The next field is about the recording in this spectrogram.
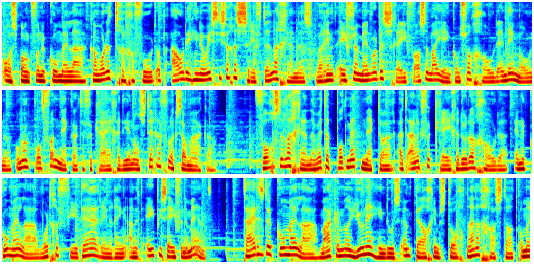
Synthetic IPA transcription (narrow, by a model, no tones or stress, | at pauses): əʔʊːsproŋəkfɑndəkumɛlaːkɑnʋɔɹdəntrɵχəvuːɹtɔpʌwdəɦɪndowɪstisəχəsrɪftəɛnləχɛndəsʋaːrɪnɦətejvənəmɛntʋɔɹt̚bəsχrejvənɑlˠsənbɛjejnkɔmstfɑnχowdəɛndemownənɔmənpɔtfɑnːɛk̚tɔɹtəvəɹkrɛjχəndiənɔnstɛrəfələksɑwmaːkə̰n | v̥ɔlˠχənzdələχɛndəʋɛɹtdəpɔtmɛt̚nɛk̚tɔrœɥtɛ̰jndələkfəɹkrejχəndʊːɹdəχowdəɛndəkumɛlaːʋɔɹtχəfiːɹt̚dəɦɛrɪnərɪŋa̰ːnɦətejpisejvənəmɛnt | tɛjdənzdəkumɛjlaːmaːkəmɪlˠjunəɦɪndusənpɛlˠχɪmstɔχnaːdəχɑstɑtʰɔ̰mə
